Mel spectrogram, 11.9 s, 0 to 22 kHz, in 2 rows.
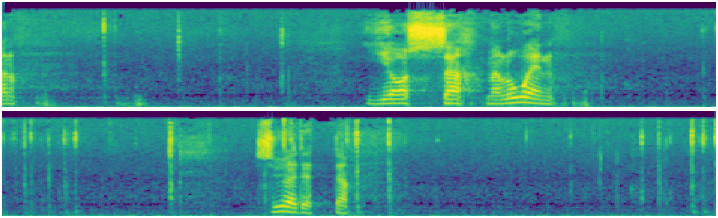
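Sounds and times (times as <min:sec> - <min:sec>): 
speech: 0:00.0 - 0:00.3, 0:03.0 - 0:04.8, 0:08.2 - 0:09.0
computer keyboard typing as C code is typed: 0:05.8 - 0:06.7, 0:08.1 - 0:09.4, 0:10.7 - 0:11.8.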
